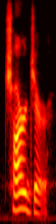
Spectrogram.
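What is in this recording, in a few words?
"charger", English word; Passport to English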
